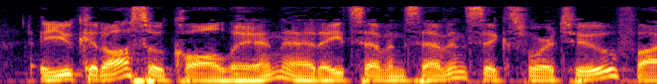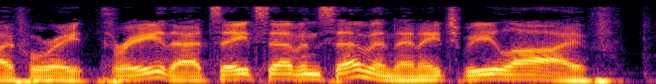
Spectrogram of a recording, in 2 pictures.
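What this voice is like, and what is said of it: Exaggerated radio announcer voice. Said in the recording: “I'm doing my very annoying radio announcer voice right now, aren't I?”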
